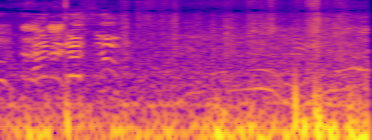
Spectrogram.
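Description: Players' voices calling out across an outdoor soccer pitch in the first second, over a steady low rumble of wind on the phone's microphone.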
